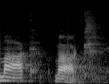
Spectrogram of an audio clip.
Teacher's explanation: we get a G that's spoken like a K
